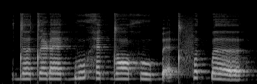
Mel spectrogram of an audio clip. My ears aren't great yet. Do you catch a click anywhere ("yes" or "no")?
no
